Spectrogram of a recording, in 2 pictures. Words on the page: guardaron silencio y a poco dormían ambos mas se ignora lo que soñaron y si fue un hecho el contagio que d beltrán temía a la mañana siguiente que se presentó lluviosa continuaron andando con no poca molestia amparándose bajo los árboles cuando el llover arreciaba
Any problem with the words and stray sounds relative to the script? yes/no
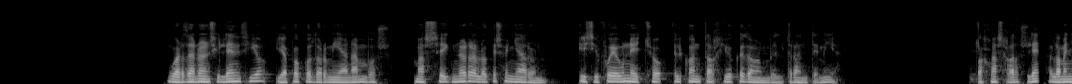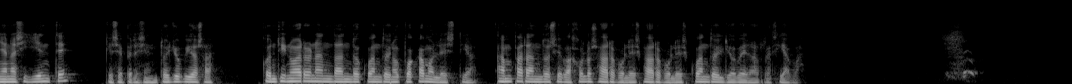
yes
